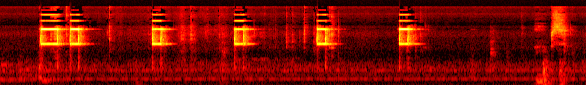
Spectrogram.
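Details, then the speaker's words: Electric unicycle (Master) at power-on: sharp high chirps, mostly quick pairs about once a second over faint hum, when lifted to balance; won't balance, headlight dead; fault alarm, cause unknown. "So you can see it's not balancing. I can set it down. If I bring it up, like it's supposed to start balancing, it'll start beeping."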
